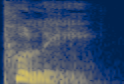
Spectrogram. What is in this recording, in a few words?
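"pulley", British English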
